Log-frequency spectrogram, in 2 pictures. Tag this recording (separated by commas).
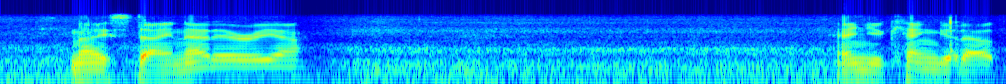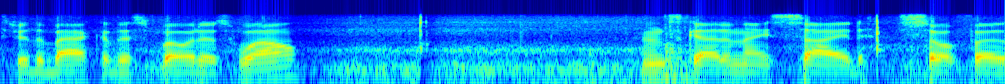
Boat, Vehicle, Speech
